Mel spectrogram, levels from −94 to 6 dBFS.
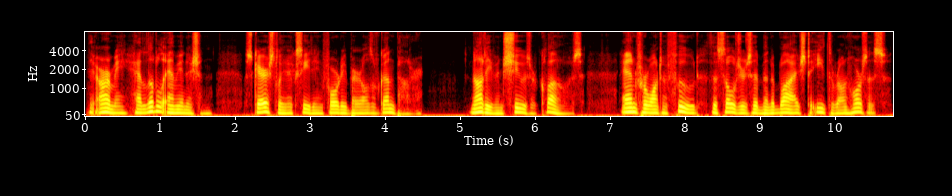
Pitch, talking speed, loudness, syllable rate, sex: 120 Hz, 170 wpm, -18 LUFS, 5.6 syllables/s, male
